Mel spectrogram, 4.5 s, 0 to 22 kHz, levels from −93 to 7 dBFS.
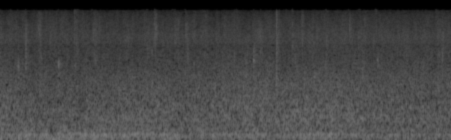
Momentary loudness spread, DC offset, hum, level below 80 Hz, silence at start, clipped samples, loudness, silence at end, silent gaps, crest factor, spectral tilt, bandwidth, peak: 1 LU; under 0.1%; none; -56 dBFS; 0 s; under 0.1%; -41 LUFS; 0 s; none; 24 dB; -3 dB/octave; 17 kHz; -18 dBFS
